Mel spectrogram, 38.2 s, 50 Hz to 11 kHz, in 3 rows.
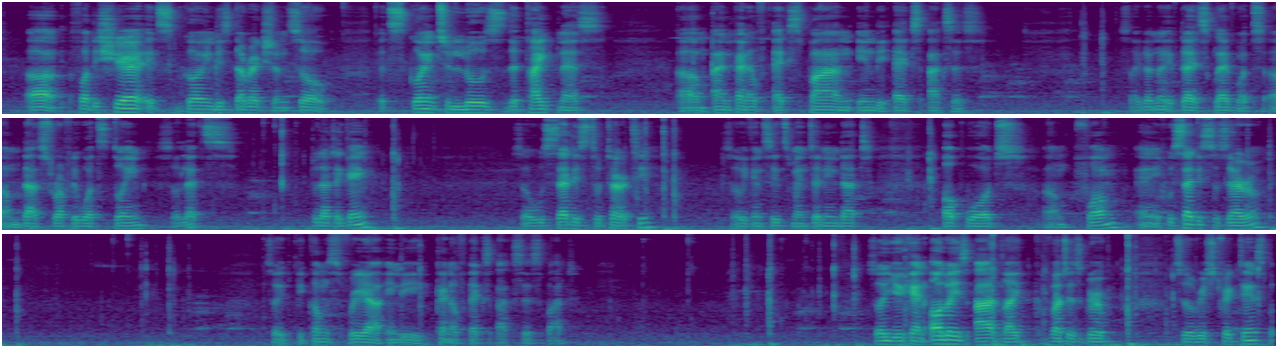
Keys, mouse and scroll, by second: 1.8 shift+middle click, 2.4-6.0 drag, 6.0 middle click, 6.9 KP_1, 7.7-10.8 drag, 10.8 q, 14.7-15.7 drag, 15.7 shift+middle click, 16.1-16.4 scroll up 1, 16.4 shift+space, 21.2 click, 21.5 middle click, 21.9 alt+a, 22.4 middle click, 22.9 scroll up 2, 23.3-26.6 middle drag, 26.6-28.2 drag, 28.2-29.5 middle drag, 29.5 KP_1, 31.6 scroll down 2, 32.0 middle click, 32.7-33.0 scroll up 2, 33.0 shift+space, 33.3 middle click, 33.7 KP_1, 34.4 shift+Left, 35.2-37.9 typing, 36.2 middle click, 37.4 middle click.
